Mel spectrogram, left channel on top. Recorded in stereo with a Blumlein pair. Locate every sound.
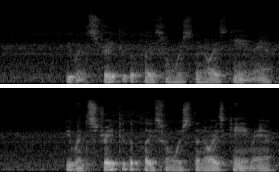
0.7 s a man speaking: 15° right, 0.7 m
